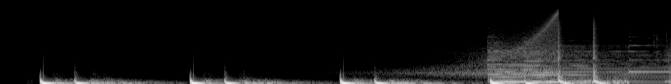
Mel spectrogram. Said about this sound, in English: All this and more, but first, hey DJ, give me that heartbeat.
